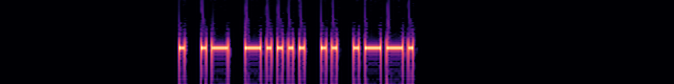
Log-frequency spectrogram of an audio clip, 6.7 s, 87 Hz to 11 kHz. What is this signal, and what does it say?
Morse code, heard as a keyed tone, about 21 wpm, 700 Hz. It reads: EA6IP
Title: DXCC-100 Call Signs - 5 Characters - Repeated 3x - 22wpm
